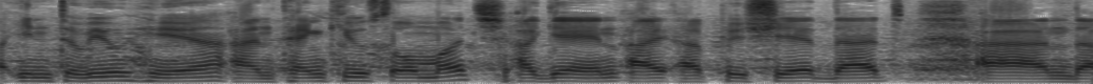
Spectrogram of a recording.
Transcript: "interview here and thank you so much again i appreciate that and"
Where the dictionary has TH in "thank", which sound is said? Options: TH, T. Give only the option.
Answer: T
